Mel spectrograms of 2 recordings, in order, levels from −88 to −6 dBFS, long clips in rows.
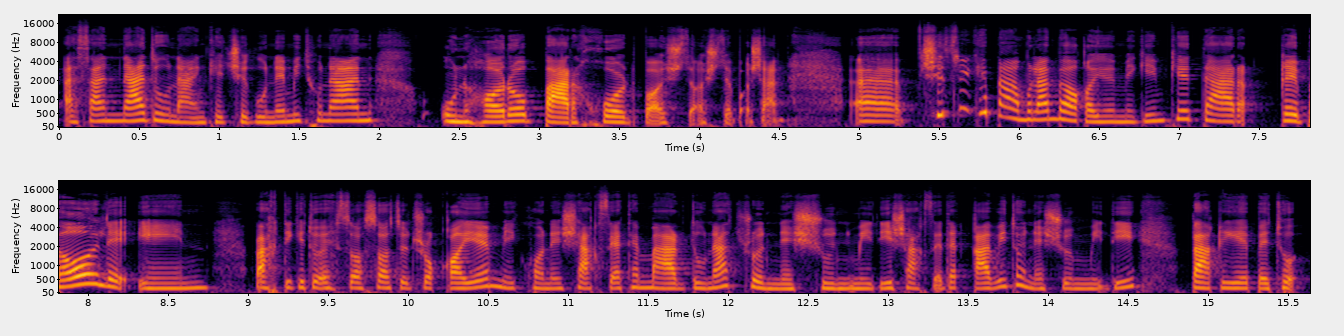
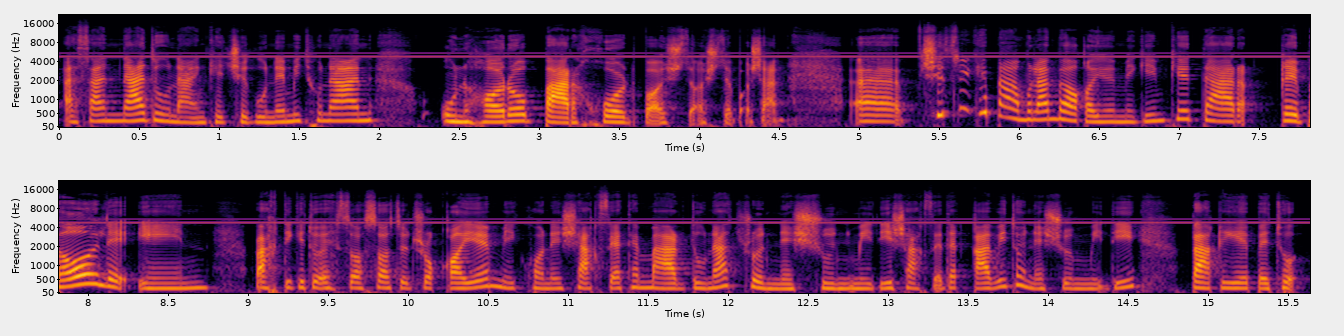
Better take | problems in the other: first | high-pitched whine; noticeable; throughout; 5 kHz, 20 dB below the speech

